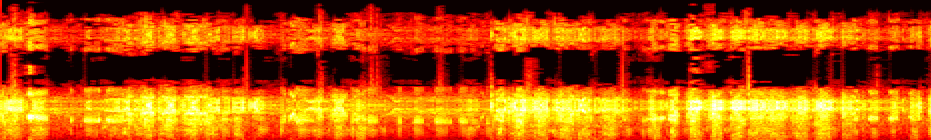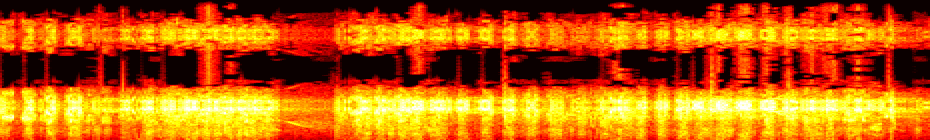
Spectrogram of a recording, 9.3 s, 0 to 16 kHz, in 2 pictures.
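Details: Nest of Black storks in Hungary on 8 May 2019 at change-over and feeding time; long bursts of rough, wheezing squeals, breaking off briefly around two and six seconds, then resuming just as loudly.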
